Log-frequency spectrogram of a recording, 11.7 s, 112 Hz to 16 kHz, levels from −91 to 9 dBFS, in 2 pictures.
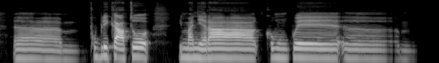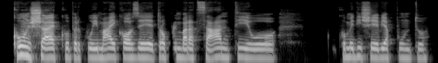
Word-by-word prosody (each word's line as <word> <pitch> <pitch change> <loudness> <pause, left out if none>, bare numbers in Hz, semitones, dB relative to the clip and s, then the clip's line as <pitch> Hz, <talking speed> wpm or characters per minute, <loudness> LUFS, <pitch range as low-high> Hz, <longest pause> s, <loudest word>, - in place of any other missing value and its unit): ehm, 155 -3 -8
pubblicato 190 -1 +2 0.4
in 180 - -9
maniera, 175 -1 +3
comunque, 170 -1 -2
ehm, 155 -2 -13 0.5
conscia 195 -3 +6
ecco, 180 +1 -3
per 175 -1 -5
cui 175 -1 -2
mai 175 +1 +1
cose 175 -1 0
troppo 180 +1 -4
imbarazzanti 180 +1 -1
o 165 -1 -3 0.8
come 180 - -4
dicevi 180 -1 -2
appunto. 170 -1 -7
175 Hz, 90 wpm, -22 LUFS, 165-180 Hz, 0.8 s, conscia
